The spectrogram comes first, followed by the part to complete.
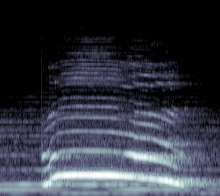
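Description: A single long canine howl that swoops up at the start, holds steady, and falls away near the end, over a steady ambient music drone.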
